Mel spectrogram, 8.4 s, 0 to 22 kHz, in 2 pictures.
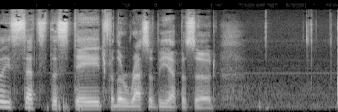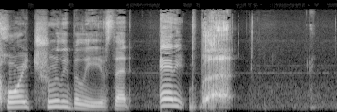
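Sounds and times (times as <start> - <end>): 
speech: 0.0 - 3.0, 4.3 - 7.1
loud burp: 6.7 - 7.2.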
